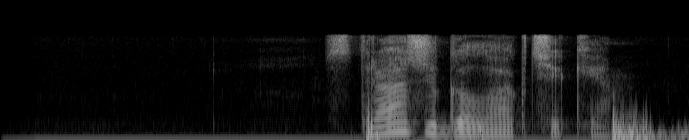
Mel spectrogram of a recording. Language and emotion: Russian, neutral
